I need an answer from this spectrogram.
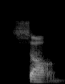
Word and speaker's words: saw: El sonido que hace la vocal A aquí es O y la W es muda, así que solamente se pronuncia saw.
